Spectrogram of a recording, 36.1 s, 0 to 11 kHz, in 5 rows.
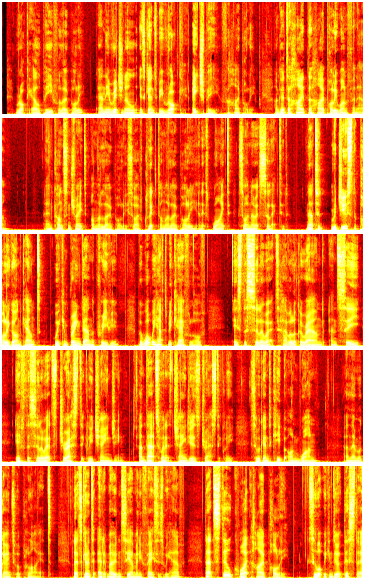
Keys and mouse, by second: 1.8 middle click, 2.4-4.3 drag, 3.8 r, 4.2 o, 4.8 c, 7.7-10.2 drag, 10.2 middle click, 16.7-17.7 drag, 17.7 middle click, 18.2-20.1 drag, 20.6-24.2 middle drag, 24.2-25.9 drag, 26.8-28.8 drag, 30.0-31.2 drag, 31.2 Tab, 31.9 middle click.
